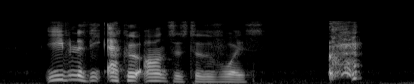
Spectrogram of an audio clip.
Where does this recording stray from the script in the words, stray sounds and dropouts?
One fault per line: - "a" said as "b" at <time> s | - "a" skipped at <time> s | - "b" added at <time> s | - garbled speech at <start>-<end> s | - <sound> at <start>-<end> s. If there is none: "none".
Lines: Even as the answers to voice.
- "echo" added at 1.1 s
- "the" added at 2.0 s
- throat clearing at 3.3-3.6 s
